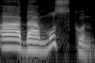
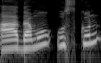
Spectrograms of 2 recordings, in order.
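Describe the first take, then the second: First: The words run together, the vowel dropped. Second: The two words are said separately, with the vowel. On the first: "এটা হয়ে গেল আদামুস্কুন" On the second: "যেমন আদামু উস্কুন"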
